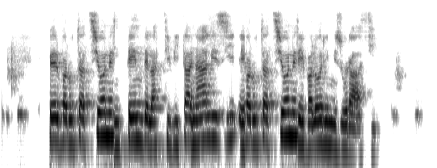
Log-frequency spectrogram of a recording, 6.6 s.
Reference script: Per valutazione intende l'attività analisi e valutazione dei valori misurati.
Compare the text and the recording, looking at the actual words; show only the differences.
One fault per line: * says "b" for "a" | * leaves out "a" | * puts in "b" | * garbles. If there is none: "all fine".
all fine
